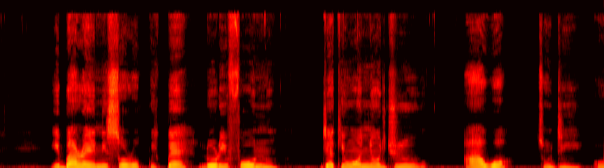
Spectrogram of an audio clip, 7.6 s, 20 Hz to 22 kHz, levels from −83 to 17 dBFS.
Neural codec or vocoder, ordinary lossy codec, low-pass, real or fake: none; none; none; real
